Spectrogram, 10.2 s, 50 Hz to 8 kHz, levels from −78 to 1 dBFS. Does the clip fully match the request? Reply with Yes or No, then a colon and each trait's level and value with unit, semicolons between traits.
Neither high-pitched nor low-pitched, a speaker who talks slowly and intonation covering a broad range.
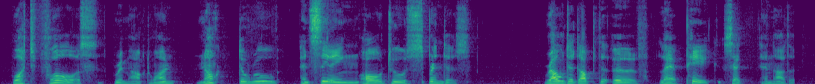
No: medium, 145 Hz; slow, 125 wpm; average, 5.0 semitones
